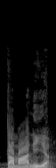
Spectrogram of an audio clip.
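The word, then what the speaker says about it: ثمانية: আরবি ক্রমিক সংখ্যা 8 দেখতে এরকম, উচ্চারণ হবে তামানিয়া।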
